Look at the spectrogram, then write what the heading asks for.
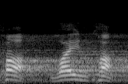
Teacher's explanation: গইন এবং খ দুটো একই জায়গা থেকে বের হয়, কণ্ঠনালীর উপর থেকে একদম।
